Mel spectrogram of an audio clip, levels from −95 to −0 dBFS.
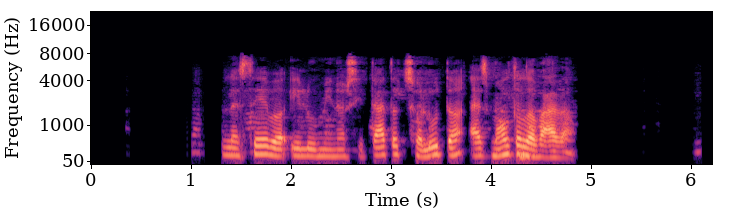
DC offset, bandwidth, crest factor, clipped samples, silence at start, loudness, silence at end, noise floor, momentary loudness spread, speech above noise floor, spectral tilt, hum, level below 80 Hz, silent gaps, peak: under 0.1%; 8.2 kHz; 20 dB; under 0.1%; 1.05 s; -21 LUFS; 0.15 s; under -90 dBFS; 9 LU; over 69 dB; -4.5 dB/octave; none; -60 dBFS; 1.15-1.30 s, 4.88-6.01 s; -4 dBFS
